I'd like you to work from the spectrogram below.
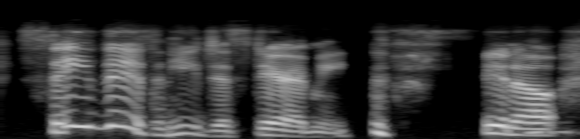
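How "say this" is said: retold plea, pitched way up; begging. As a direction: beg a child to speak, high-voiced. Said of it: "trying to beg him to talk".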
